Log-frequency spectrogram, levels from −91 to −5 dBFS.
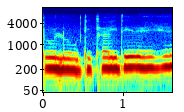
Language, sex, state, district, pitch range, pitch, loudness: Hindi, female, Uttar Pradesh, Jalaun, 200-220 Hz, 215 Hz, -11 LUFS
